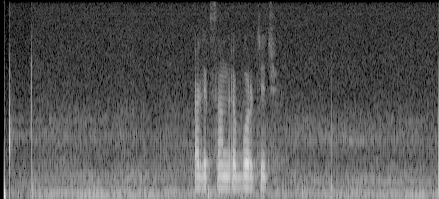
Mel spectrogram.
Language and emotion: Russian, neutral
